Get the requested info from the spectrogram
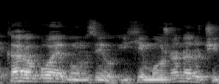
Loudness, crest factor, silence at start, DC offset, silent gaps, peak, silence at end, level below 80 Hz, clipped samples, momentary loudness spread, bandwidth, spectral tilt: -18 LUFS; 16 dB; 0 s; under 0.1%; none; -2 dBFS; 0 s; -46 dBFS; under 0.1%; 7 LU; 7.8 kHz; -7 dB/octave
